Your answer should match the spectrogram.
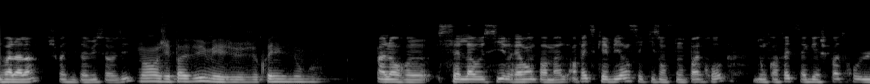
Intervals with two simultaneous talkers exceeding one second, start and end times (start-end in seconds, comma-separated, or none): none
